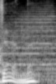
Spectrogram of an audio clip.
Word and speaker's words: Zen: Is it Zine or Zine? I always forget. Zen maybe? Zen? It's Zen, the dragon, or the black dragon rather.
